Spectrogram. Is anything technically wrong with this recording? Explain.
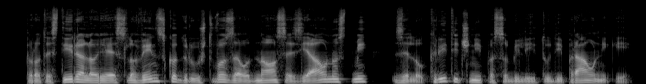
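Yes. The speech has two blocks of digital silence, at 0.99 s and 3.01 s, lasting 10 ms and about 5.5 ms. At each point the signal drops straight to zero and then resumes with no fade, so both edges of each gap are hard discontinuities. That happens when the output buffer isn't filled in time and zeros go out instead. Because the gaps are so short, each one is heard as a tick or dip rather than an audible hole in the speech.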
